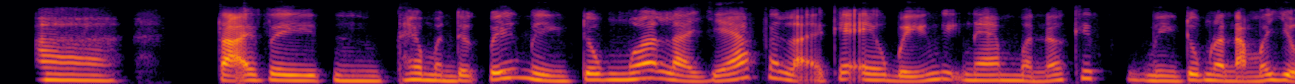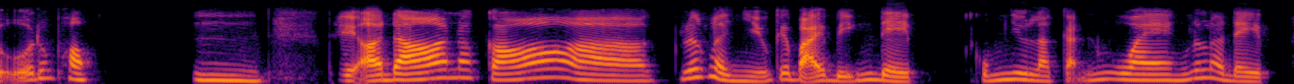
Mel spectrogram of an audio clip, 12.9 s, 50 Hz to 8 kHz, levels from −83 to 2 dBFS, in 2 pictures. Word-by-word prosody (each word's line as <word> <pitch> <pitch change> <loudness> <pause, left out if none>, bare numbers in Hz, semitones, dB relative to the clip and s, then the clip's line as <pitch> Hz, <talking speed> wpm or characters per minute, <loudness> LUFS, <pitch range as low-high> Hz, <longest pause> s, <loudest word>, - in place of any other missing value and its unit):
À, 200 -3 -1 0.5
tại 195 - +6
vì, 190 -2 +1
ừm, 175 -2 -3
theo 220 +1 -1
mình 190 -4 -1
được 180 - -5
biết 255 +5 +1
miền 190 -9 -1
Trung 215 +4 -1
á 265 +2 +4
là 195 -8 0
giáp 215 - -1
với 270 - -4
lại 210 - -3
cái 235 - -3
eo 205 -2 -1
biển 175 +3 -2
Việt 235 -3 -7
Nam 195 -1 -1
mình 170 -2 -5
á, 185 +3 -3
cái 260 +1 -6 0.2
miền 180 -5 -6
Trung 205 -1 0
là 180 - +1
nằm 160 - -1
ở - - -2
giữa, 205 -1 -1
đúng 270 - -6
hông? 220 -4 +2 0.5
Ừm, 190 -4 -1 0.4
thì 185 - -2
ở 180 - +6
đó 220 +6 +7
nó 285 - -1
có, 260 +8 +4
a, 185 -4 +2
rất 290 +4 -2
là - - +3
nhiều 170 -4 -4
cái 220 - -3
bãi - - +5
biển 185 +4 -3
đẹp 160 -6 0 0.3
cũng 185 - -6
như 225 -1 0
là 175 -4 -2
cảnh 210 +6 -6
quan 200 -2 +1
rất 270 - -4
là 255 -4 -2
đẹp. 160 -5 -3
200 Hz, 245 wpm, -22 LUFS, 180-220 Hz, 0.5 s, đó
